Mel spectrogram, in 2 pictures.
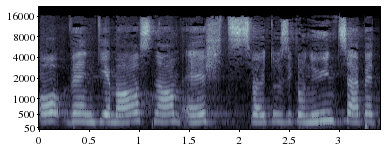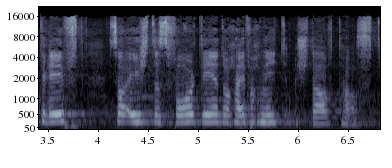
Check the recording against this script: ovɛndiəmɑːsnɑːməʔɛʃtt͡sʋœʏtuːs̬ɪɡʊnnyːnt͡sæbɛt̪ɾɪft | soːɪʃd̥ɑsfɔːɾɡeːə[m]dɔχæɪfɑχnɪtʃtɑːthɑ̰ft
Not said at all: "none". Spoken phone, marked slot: none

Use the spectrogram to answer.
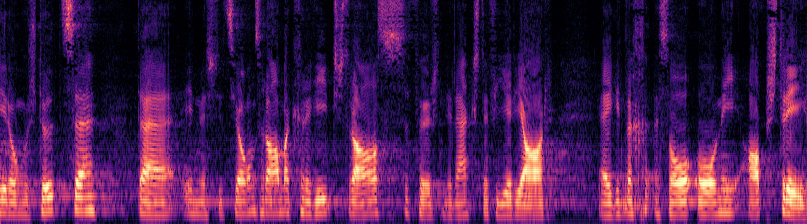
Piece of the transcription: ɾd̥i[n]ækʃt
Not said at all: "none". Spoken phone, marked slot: n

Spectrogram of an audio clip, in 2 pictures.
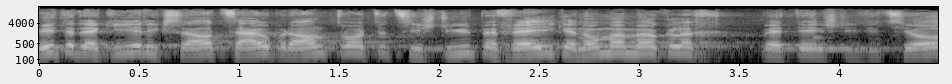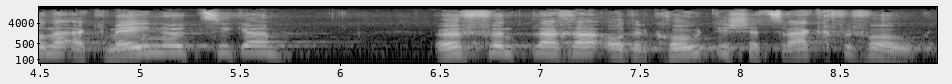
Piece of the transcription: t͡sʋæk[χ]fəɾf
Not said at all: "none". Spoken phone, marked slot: χ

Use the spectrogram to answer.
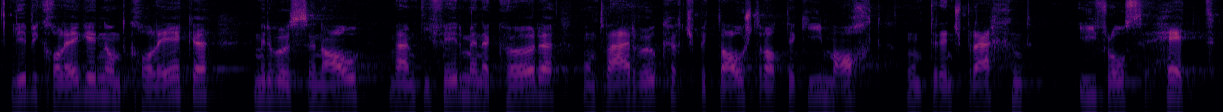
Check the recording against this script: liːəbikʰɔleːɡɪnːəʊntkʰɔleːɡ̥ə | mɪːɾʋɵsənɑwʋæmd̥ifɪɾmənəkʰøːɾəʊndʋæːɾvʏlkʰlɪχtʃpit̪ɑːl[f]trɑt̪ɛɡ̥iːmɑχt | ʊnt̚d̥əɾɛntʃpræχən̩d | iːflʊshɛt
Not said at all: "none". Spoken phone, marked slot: ʃ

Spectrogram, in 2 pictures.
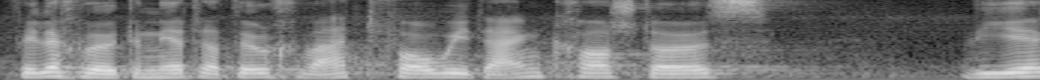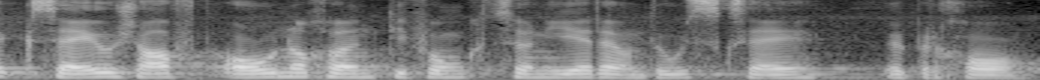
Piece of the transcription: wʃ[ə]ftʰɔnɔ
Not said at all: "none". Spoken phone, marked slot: ɑ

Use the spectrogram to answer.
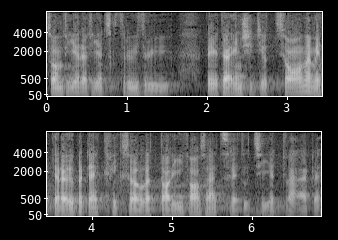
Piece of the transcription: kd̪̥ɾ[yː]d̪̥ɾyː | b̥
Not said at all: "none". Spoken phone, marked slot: yː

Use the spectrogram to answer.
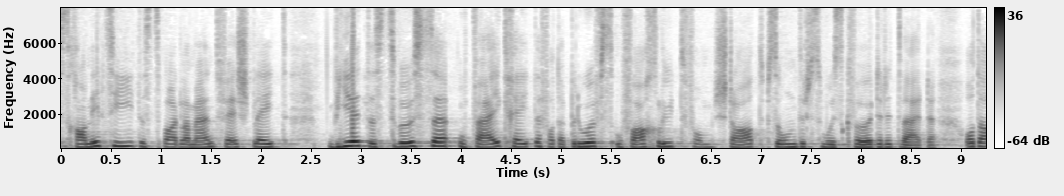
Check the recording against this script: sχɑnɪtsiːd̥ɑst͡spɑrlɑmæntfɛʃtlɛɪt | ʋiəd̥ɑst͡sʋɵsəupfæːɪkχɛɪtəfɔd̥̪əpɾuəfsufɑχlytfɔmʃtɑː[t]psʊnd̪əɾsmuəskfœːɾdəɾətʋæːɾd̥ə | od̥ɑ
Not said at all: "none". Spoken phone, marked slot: t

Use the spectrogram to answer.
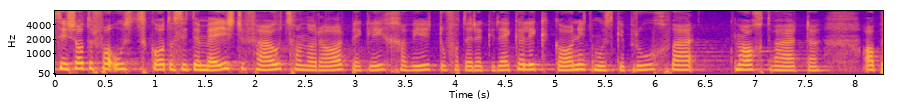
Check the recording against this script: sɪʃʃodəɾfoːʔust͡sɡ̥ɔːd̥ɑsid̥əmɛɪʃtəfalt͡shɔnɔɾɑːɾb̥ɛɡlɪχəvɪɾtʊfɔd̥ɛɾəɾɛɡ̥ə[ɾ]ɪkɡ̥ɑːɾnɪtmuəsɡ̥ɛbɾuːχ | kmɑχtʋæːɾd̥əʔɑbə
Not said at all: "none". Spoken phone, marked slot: l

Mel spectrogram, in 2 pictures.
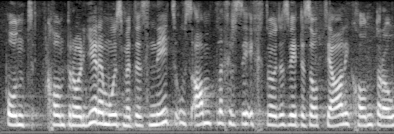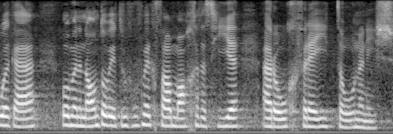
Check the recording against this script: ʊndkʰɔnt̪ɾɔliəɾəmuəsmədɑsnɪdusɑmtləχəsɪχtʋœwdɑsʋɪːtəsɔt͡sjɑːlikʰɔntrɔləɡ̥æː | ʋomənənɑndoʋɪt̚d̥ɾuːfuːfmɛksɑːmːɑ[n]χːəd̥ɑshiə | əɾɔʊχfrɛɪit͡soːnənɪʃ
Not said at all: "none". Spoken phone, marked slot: none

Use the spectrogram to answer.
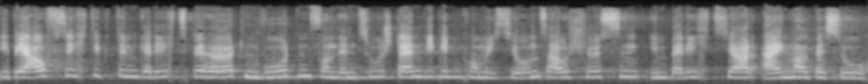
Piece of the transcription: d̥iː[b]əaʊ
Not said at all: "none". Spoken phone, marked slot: b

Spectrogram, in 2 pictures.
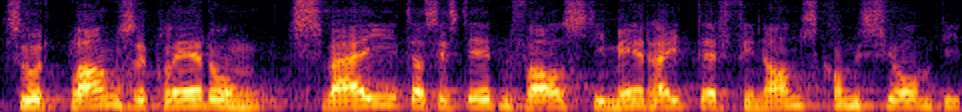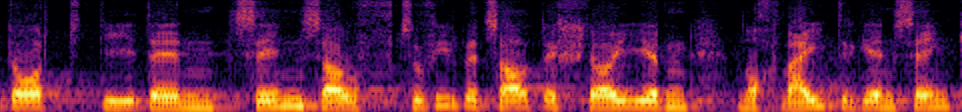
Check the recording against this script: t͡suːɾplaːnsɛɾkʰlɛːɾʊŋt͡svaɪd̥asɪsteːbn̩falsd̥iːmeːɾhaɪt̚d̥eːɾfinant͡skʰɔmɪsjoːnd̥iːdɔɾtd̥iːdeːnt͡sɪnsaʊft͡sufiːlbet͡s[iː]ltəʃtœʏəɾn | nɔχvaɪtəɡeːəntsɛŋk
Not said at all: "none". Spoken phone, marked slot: aː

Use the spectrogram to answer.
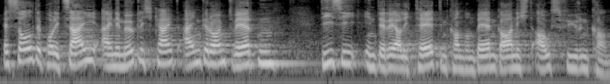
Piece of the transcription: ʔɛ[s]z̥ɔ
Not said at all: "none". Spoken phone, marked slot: s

